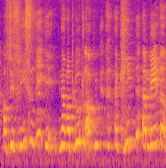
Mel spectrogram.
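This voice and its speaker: Horrified Viennese hairdresser, radio play, very high frantic voice, slightly distant, roomy. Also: female voice, moderate pace, darkish tone. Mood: horrified, sobbing. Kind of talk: radio drama acting.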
